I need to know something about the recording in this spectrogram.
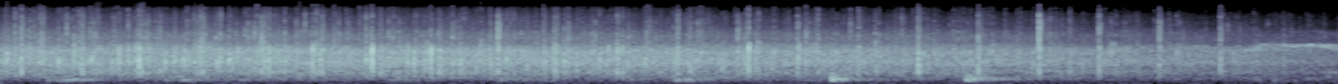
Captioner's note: applause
